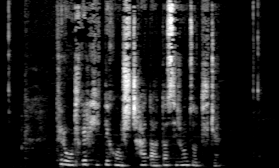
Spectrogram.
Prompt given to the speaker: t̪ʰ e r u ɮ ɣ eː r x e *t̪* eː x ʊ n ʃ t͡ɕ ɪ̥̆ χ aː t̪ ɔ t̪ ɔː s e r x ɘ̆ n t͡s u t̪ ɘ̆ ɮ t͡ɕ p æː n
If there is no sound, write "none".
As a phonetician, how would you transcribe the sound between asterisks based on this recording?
t̪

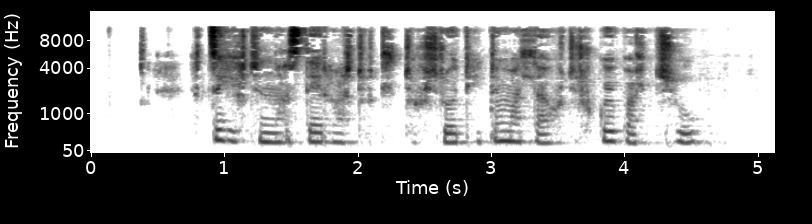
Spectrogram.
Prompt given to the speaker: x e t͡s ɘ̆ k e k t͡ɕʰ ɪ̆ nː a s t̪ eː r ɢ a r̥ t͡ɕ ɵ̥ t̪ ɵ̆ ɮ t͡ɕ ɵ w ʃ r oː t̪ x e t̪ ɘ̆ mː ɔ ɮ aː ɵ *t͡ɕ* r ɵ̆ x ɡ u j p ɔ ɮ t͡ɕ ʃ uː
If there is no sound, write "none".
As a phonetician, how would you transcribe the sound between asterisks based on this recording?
t͡ɕ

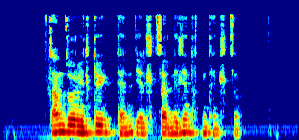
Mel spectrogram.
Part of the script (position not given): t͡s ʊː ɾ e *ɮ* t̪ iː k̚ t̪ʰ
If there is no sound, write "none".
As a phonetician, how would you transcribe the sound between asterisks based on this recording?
ɮ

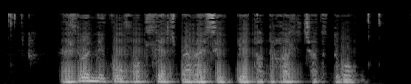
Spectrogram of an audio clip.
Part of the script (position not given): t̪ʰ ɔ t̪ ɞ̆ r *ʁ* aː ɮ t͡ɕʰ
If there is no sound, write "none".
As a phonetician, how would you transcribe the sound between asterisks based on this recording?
χ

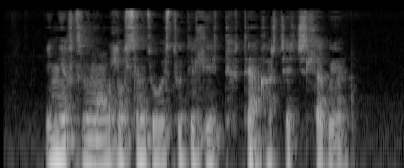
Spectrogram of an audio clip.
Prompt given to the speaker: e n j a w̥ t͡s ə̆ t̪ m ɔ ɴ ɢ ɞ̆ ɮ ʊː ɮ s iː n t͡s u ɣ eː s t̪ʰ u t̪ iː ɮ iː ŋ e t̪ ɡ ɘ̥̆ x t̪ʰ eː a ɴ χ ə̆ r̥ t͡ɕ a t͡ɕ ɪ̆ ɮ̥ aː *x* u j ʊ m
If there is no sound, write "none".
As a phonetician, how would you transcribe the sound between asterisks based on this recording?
ɣ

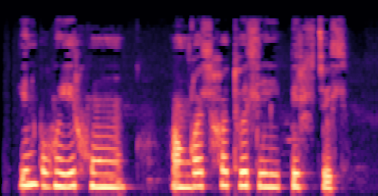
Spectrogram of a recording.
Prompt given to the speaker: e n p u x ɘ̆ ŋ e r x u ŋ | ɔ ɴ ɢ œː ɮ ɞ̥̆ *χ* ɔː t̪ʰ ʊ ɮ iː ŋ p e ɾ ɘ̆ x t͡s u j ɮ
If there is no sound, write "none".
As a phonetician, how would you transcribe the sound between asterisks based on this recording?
χ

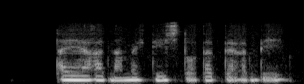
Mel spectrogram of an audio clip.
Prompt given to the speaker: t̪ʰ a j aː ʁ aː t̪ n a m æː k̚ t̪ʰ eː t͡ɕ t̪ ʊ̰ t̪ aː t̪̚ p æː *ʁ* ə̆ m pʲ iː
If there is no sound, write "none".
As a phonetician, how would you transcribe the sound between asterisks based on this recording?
ʁ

